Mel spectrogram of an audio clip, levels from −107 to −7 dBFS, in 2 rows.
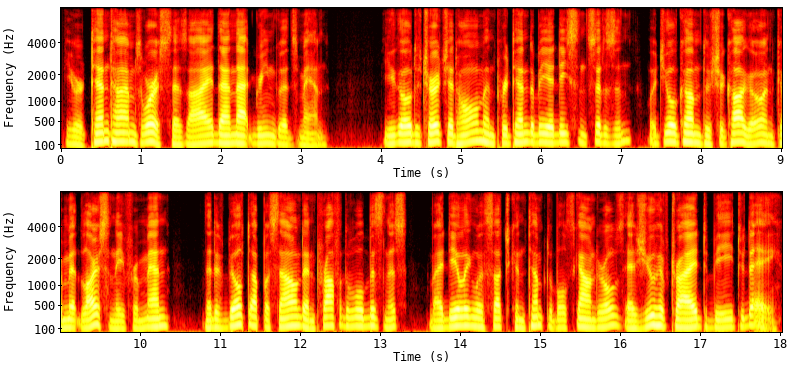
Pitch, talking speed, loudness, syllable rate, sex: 125 Hz, 195 wpm, -21 LUFS, 4.9 syllables/s, male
